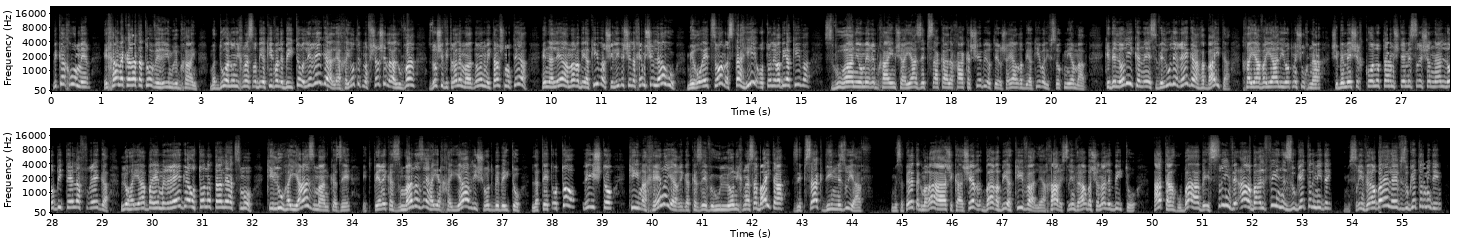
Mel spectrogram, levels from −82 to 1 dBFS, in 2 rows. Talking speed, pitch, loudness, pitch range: 150 wpm, 240 Hz, -19 LUFS, 200-290 Hz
